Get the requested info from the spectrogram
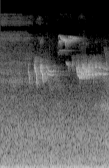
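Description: Songbirds chirping in short high calls, about two-thirds of a second in and again near the end, over a steady low outdoor rumble.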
